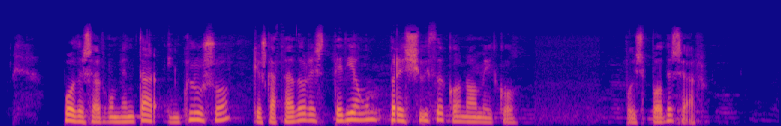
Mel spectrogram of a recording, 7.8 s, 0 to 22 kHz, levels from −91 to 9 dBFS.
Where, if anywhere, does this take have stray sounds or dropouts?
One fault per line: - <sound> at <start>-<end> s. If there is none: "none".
none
